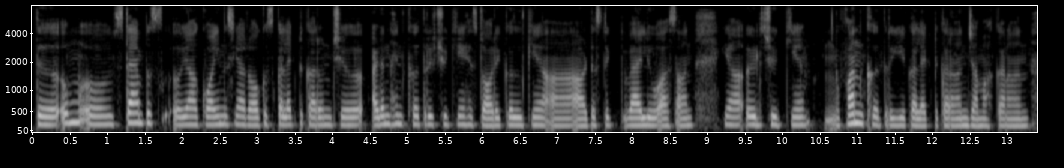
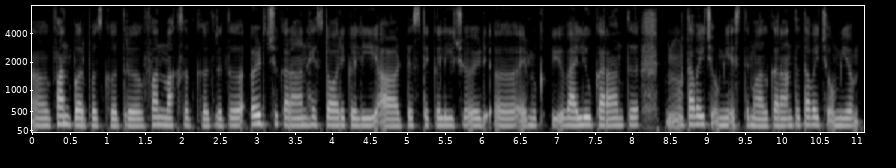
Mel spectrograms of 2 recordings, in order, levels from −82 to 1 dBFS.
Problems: background sounds at intervals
